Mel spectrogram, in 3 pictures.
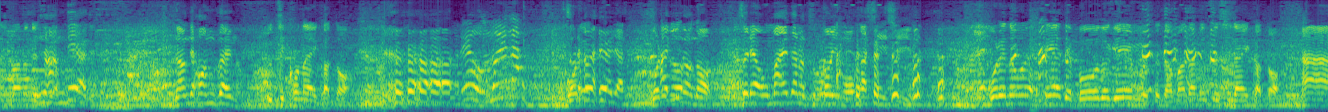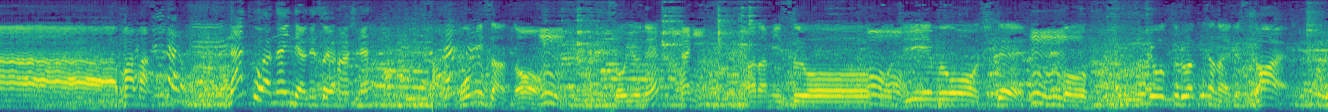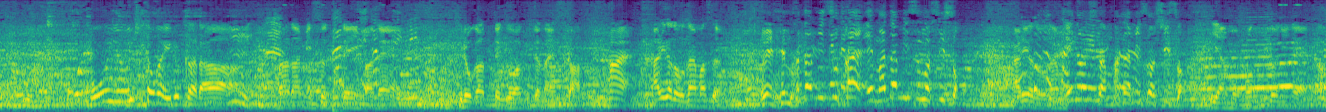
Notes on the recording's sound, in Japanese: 店内収録のため、騒音雑音が激しく入っております。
